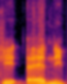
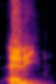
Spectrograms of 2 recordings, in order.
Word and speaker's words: Edey: To the Zach Edney point. Edey. Zach Edey. Yep. As I say it correctly now, versus DJ Burns.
